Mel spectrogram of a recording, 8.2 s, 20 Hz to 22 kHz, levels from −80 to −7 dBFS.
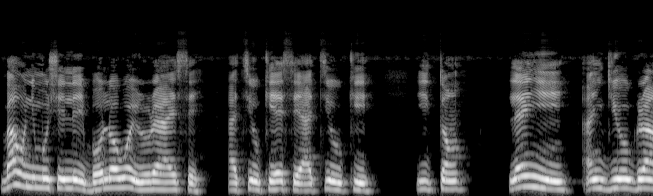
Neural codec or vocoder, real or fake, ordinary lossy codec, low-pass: none; real; none; none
